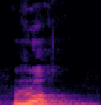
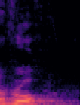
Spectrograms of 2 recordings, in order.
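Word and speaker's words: rho: हाँ, रो। क्या प्रोनाउंसिएट कहते हैं? रो।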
